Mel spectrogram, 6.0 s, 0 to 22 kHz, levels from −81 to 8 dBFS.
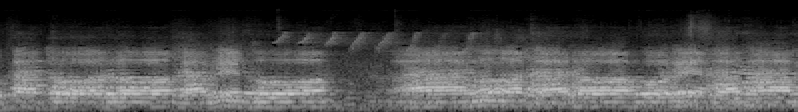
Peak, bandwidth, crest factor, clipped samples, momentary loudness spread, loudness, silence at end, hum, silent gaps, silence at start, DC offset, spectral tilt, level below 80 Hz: -4 dBFS; 12.5 kHz; 14 dB; under 0.1%; 4 LU; -17 LUFS; 0 s; none; none; 0 s; under 0.1%; -4 dB/octave; -54 dBFS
